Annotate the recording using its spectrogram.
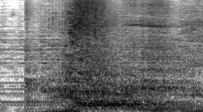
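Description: A tiger roaring once, starting about a quarter second in, loudest in the middle and fading toward the end, over steady music.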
